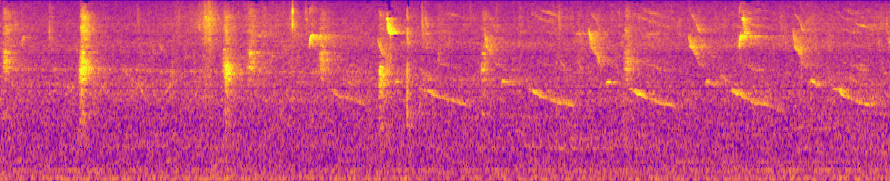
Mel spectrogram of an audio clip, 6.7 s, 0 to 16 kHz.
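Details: Bullock's oriole recorded February 11, 2017, giving a series of short, downslurred whistled notes about twice a second, with a few sharp chips earlier, over a steady low rumble of background noise.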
